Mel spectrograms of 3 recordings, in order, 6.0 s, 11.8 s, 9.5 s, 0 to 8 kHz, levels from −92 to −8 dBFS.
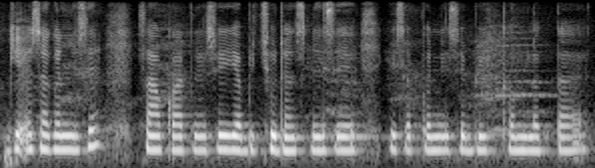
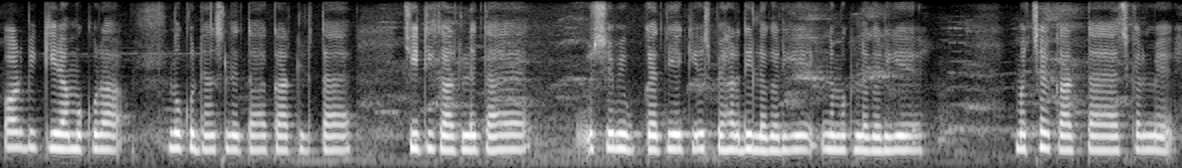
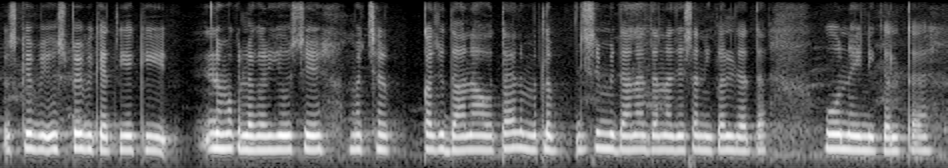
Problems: constant background noise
